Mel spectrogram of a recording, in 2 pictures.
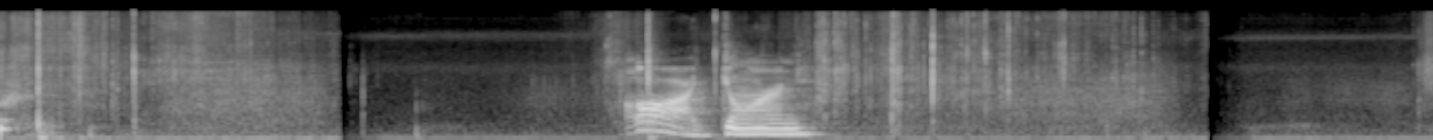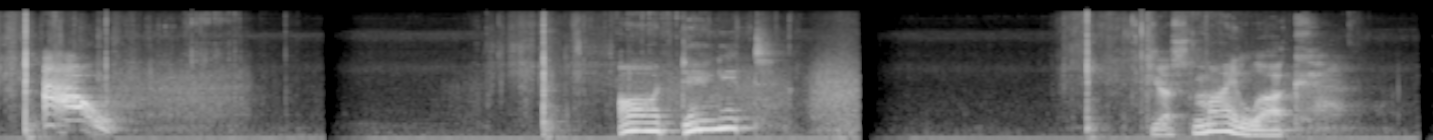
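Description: Stiff paper stickers crinkle and tap as a hand handles them.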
